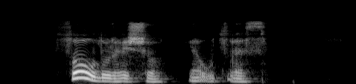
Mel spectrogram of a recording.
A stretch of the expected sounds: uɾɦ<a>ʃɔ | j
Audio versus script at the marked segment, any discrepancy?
yes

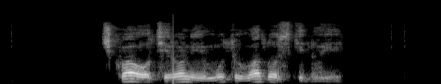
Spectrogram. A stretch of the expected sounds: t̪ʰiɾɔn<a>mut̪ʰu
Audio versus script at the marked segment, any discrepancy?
yes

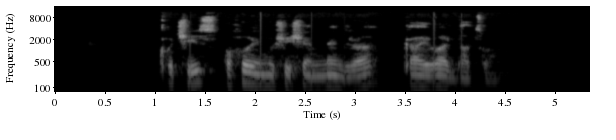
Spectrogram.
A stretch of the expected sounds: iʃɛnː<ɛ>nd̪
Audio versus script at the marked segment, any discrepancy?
no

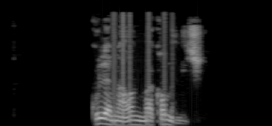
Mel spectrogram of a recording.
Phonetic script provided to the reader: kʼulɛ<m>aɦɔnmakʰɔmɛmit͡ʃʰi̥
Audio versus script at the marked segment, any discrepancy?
yes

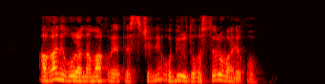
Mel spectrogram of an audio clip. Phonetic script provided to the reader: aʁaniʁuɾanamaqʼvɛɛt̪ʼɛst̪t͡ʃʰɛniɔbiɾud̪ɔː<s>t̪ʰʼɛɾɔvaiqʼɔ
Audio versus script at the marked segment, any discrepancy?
no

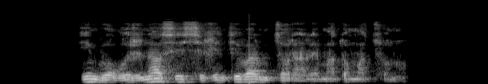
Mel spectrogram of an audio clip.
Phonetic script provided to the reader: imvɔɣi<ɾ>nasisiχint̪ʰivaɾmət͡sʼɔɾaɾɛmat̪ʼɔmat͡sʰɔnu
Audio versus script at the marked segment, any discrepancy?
no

